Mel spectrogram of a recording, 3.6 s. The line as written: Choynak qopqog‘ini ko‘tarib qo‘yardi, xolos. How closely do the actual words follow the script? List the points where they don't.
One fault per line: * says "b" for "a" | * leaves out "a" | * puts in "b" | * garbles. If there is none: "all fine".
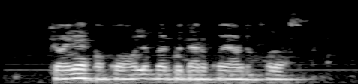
* puts in "bir"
